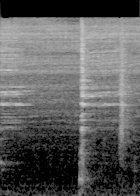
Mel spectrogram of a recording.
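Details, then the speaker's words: Smoking Briggs & Stratton engine on John Deere zero-turn mower, leak-down test: air pressure pushes the piston down slightly, cracking the exhaust valve; steady thin hiss with two louder puffs as air escapes past the exhaust valve, caused by the engine turning. "it pressurizes the cylinder but it also pushes that piston down just a touch and it allows air to come out of the exhaust valve"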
